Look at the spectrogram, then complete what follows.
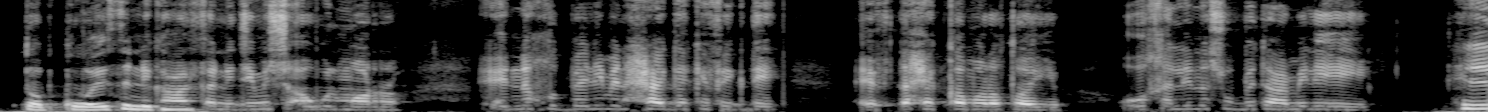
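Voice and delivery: soft, slightly low male voice; distrustful lover. Acted. Man asks sweetheart to open the camera, quietly distrustful. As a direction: demand proof quietly.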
